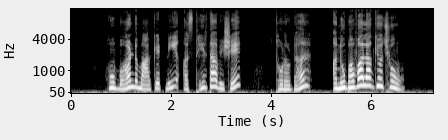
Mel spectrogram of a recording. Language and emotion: Gujarati, fearful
